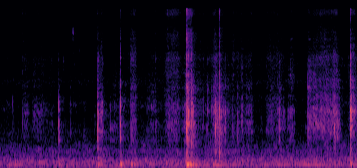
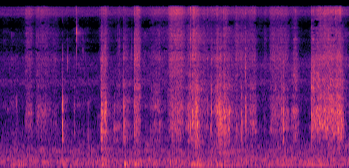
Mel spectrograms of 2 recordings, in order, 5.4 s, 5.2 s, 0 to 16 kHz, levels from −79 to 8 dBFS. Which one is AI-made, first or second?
second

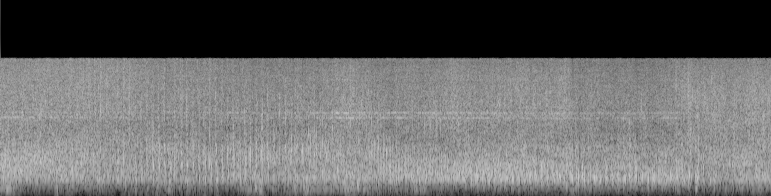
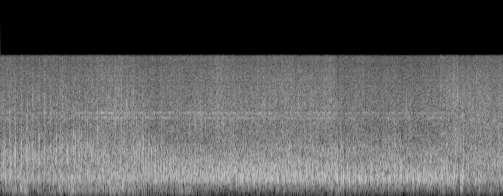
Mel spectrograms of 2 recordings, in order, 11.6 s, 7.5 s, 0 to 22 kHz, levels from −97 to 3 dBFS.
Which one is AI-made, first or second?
second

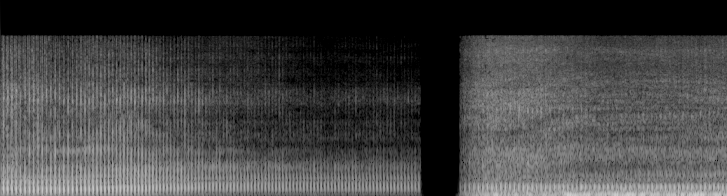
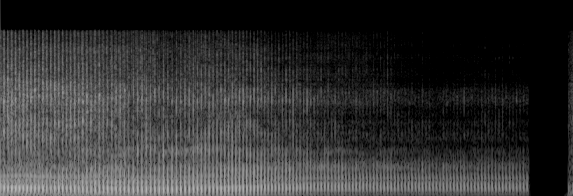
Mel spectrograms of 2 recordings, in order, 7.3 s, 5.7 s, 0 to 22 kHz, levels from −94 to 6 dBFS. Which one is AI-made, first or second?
second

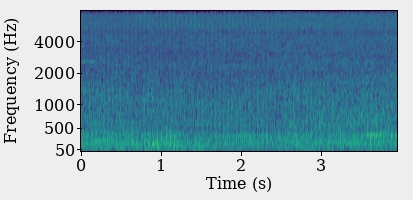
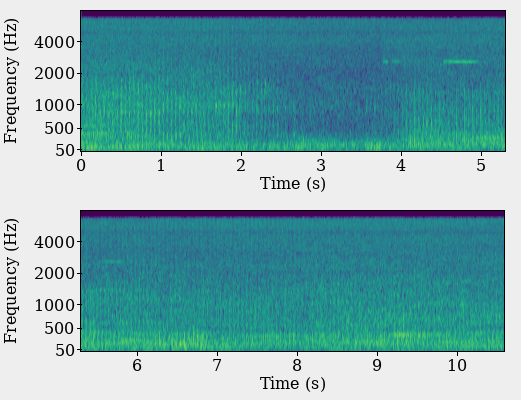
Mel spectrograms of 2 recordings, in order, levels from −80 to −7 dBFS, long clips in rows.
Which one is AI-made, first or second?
second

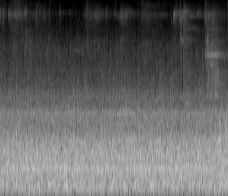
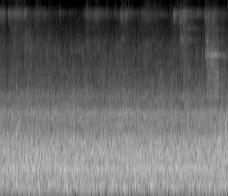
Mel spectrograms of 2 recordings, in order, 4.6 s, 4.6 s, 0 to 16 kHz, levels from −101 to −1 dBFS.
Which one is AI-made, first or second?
second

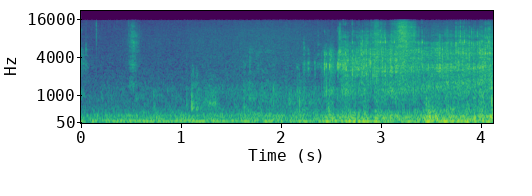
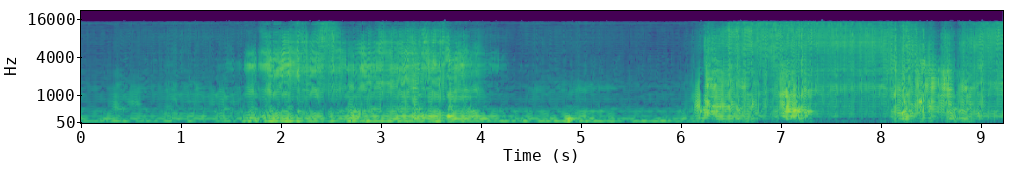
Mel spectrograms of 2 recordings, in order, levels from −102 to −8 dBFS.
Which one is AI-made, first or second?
second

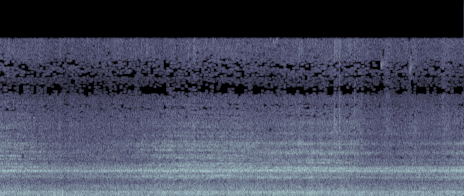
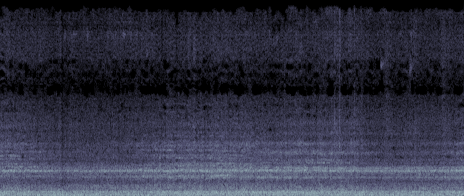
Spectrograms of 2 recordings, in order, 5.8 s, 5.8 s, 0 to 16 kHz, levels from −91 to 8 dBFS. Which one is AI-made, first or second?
second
